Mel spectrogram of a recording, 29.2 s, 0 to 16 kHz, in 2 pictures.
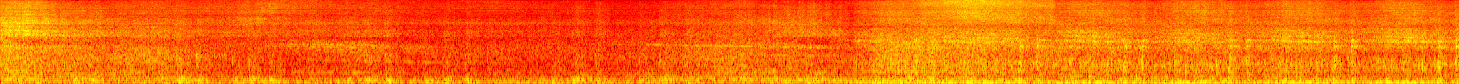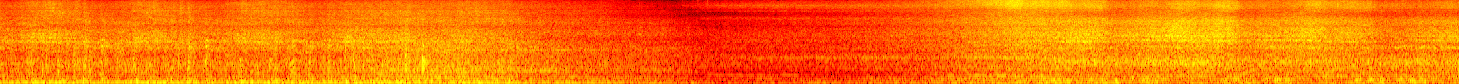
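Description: Passenger trains passing close by, with steady wheel-on-rail rumble and clatter over the rail joints. First a Régio2N double-deck electric unit, then a TGV Duplex high-speed set, and after a short lull about two-thirds of the way in, a rake of Corail coaches.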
